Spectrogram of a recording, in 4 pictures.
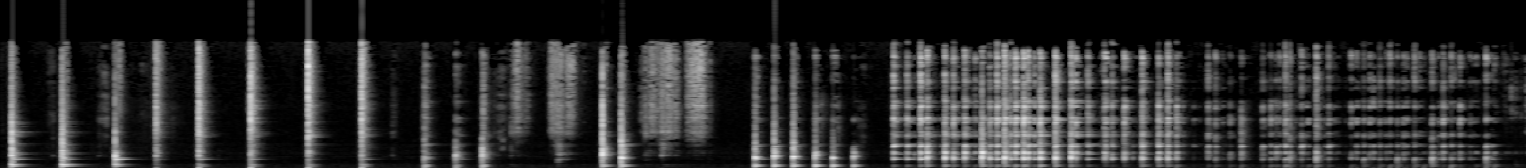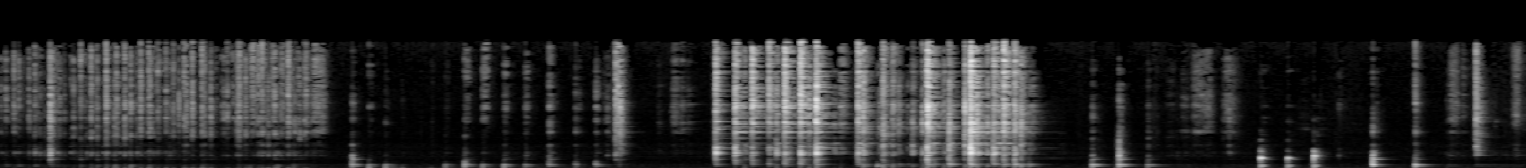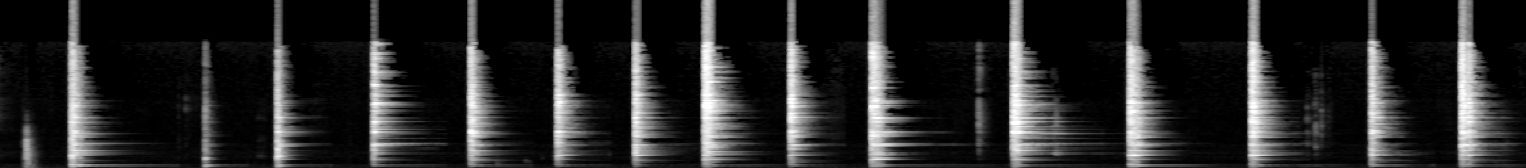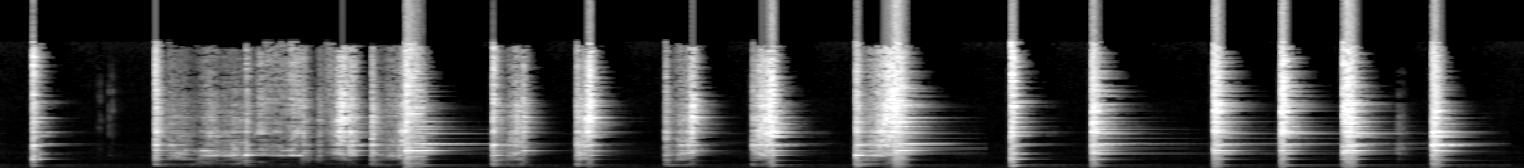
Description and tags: metal coffee cup clangs
me hitting a large metal coffee cup to create some loud clanging noises. this was recorded indoors at my desk.
steel, metallic, hit, impact, cup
